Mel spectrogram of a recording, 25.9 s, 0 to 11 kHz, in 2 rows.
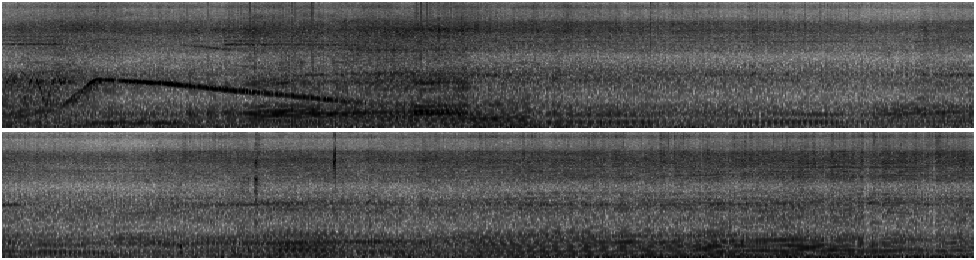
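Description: Euro Motor Marvel 130i motorcycle engine pulling along at road speed, its pitch climbing in several runs of acceleration, with wind noise across the camera's microphone. About a second in, a single siren-like tone jumps up and then slides slowly down over a few seconds.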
